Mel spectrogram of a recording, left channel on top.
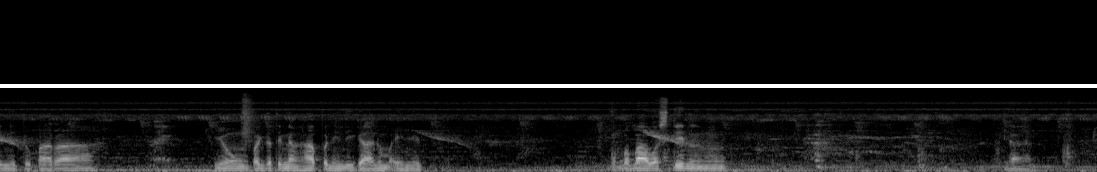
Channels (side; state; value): left; silent; 54 dB below the other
